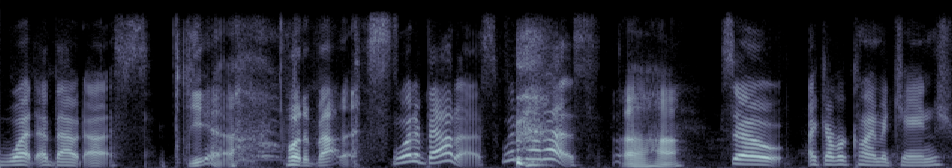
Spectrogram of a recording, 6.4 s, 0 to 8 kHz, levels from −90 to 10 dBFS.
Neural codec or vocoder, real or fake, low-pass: none; real; 7.2 kHz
